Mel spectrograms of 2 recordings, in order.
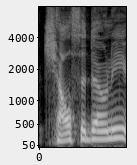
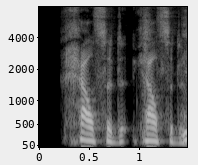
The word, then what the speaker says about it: chalcedony: How do you say the mineral, like, is it chalcedony or chalcedony? – Chalcedony. – You say like Hanukkah? – Chalcedony. – I really love this chalcedony. It is chalcedony.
